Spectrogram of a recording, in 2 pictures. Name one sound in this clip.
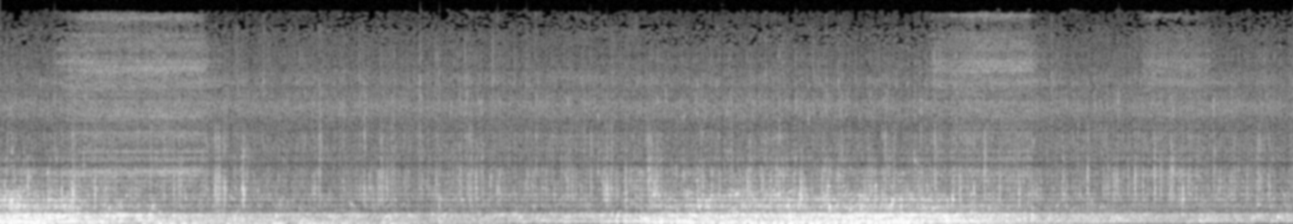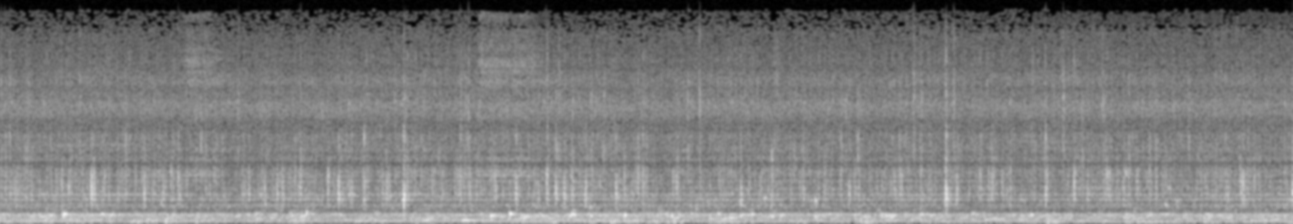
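Underwater, divers' breathing bubbles rumble and gurgle.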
